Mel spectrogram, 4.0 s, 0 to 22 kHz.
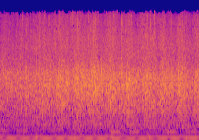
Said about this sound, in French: Pour l'adoption, 780. Contre, 72. 1 minute 30 ininterrompue d'applaudissements, d'émotions, de soulagement pour certaines.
